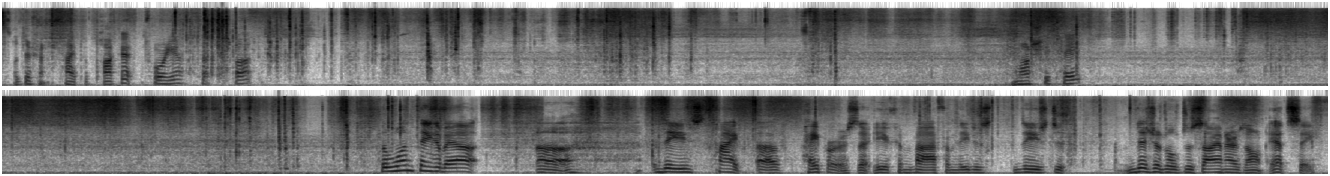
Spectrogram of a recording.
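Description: Paper pages rustle as they are turned and handled.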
